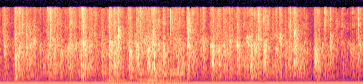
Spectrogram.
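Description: A crowd claps steadily for a few seconds, a dense, even patter of many hands at a fairly loud level with no one speaking over it.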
